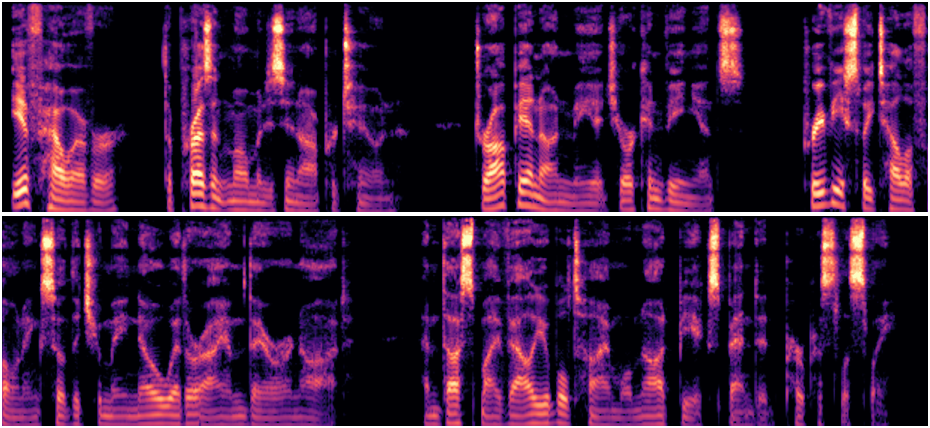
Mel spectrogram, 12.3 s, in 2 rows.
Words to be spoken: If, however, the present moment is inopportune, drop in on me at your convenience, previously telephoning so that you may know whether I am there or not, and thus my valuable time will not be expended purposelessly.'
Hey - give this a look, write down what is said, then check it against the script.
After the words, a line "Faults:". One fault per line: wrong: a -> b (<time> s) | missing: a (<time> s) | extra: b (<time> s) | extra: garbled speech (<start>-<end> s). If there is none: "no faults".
If, however, the present moment is inopportune, drop in on me at your convenience, previously telephoning so that you may know whether I am there or not, and thus my valuable time will not be expended purposelessly.'
Faults:
no faults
